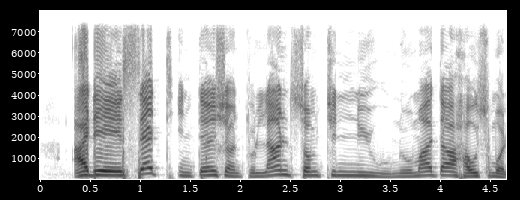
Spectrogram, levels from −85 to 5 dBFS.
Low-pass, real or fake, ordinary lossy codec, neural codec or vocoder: 7.2 kHz; real; none; none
